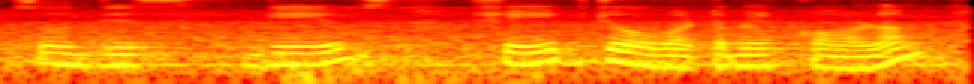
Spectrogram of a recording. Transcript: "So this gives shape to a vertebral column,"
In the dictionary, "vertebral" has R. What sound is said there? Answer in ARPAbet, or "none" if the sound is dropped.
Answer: none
